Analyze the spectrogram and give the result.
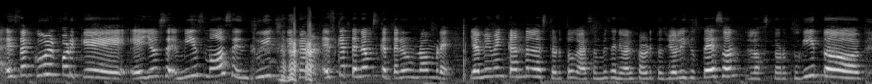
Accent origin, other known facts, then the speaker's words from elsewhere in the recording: Mexico; soy cosplayer mexicana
